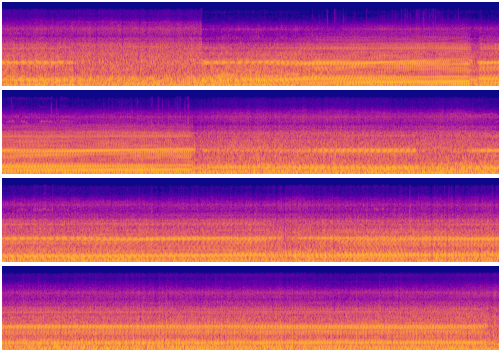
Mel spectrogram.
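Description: Motorcycle engine under way, running steadily, then climbing in pitch from about three seconds in, with two gear changes at about seven and ten seconds, before settling into a steady cruise.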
